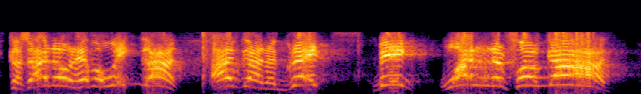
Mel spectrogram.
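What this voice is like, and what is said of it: Excited shouting. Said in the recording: “I'm not shouting because I'm mad. I'm shouting because I really have a great, big, wonderful God. I'm excited... because I'm shouting”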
